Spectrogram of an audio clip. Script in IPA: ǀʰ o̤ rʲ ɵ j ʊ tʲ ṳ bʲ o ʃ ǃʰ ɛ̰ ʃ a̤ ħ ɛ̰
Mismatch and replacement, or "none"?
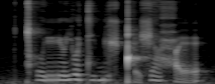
ɵ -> o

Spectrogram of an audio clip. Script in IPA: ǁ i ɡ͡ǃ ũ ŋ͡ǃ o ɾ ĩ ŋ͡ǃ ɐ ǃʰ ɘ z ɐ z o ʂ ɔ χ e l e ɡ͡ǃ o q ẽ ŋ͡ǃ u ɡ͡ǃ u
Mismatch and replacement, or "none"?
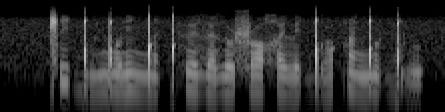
none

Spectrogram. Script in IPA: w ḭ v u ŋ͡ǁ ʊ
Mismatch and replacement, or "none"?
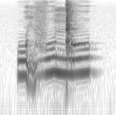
ʊ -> u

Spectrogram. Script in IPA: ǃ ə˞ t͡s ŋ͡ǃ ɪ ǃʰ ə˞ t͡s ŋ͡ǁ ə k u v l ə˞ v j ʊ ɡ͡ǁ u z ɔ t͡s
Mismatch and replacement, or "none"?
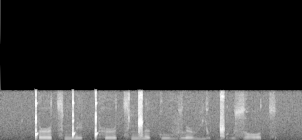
none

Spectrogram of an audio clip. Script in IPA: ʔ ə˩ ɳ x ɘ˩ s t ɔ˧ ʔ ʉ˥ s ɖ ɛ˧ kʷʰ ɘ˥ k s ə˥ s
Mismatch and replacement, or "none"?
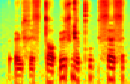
ɛ˧ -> ɘ˧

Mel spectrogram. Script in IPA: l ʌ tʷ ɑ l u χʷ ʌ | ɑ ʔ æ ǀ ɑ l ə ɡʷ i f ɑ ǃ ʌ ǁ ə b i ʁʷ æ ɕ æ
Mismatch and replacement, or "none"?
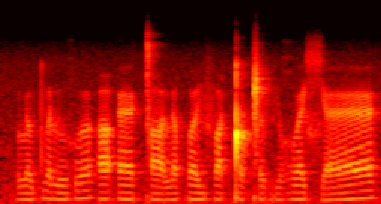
ɡʷ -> qʷ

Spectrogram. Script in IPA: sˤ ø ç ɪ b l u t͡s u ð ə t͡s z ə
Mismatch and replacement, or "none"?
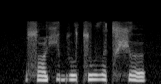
z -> ʃ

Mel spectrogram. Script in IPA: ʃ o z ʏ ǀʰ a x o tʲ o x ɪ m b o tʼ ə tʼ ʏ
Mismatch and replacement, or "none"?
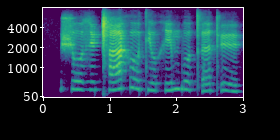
none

